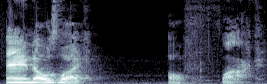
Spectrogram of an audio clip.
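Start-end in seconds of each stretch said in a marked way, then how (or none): 1.7-2.5 whispered retold dismay; hushed inner panic; dread under breath. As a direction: drop to a whisper, as if privately realising the disaster. Retelling his dread before the crowd.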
